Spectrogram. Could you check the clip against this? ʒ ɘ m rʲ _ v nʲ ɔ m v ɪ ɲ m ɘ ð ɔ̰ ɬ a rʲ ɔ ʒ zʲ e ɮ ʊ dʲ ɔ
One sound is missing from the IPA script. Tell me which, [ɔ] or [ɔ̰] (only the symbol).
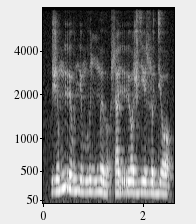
ɔ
